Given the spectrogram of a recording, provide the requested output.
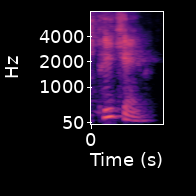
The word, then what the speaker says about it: pecan: be here until well pecan is the correct way to say it just just so you know. Um just in case you weren't sure pecan is the way to say it.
